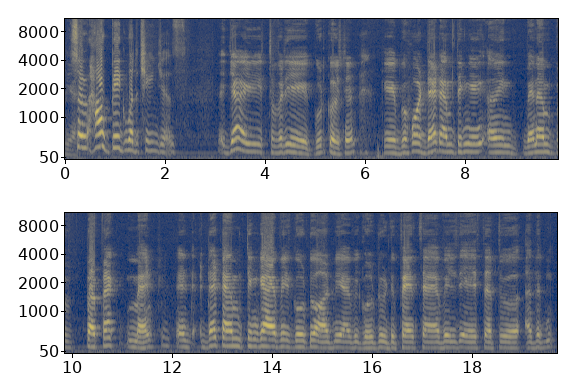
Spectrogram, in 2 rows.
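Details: Adult man with ataxia since about 2007, symptoms starting after his marriage: ataxic dysarthria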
